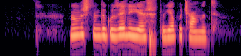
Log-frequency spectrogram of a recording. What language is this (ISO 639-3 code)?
chm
